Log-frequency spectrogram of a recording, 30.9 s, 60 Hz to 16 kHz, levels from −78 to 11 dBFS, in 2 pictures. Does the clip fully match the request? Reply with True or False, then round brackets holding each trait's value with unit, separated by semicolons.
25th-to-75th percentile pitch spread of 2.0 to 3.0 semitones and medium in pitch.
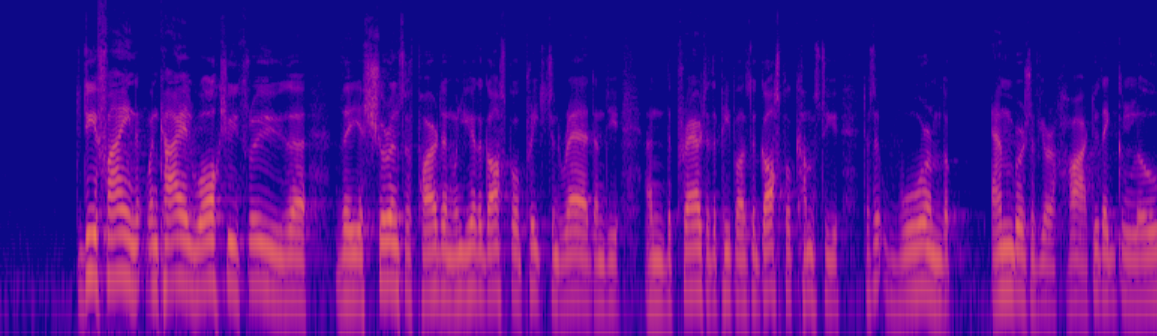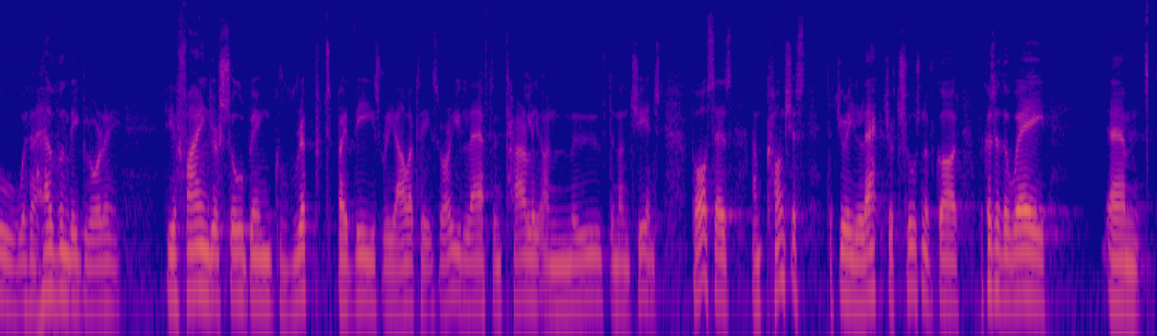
False (2.7 semitones; 115 Hz)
